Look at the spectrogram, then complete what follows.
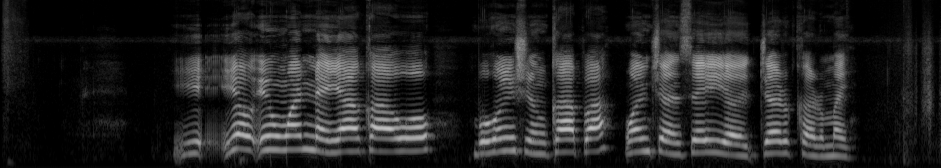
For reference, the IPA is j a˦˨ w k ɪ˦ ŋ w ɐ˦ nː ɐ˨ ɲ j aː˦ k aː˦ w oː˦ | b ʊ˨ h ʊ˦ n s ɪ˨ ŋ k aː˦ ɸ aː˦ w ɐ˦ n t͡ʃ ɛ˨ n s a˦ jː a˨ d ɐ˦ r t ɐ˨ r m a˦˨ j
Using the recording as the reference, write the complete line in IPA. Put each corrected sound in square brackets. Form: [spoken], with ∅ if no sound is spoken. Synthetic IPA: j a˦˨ w [ʔ] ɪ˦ ŋ w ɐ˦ nː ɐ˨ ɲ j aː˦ k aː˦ w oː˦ | b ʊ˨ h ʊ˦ n [ʃ] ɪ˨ ŋ k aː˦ ɸ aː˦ w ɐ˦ n t͡ʃ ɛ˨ n s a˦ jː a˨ [d͡ʒ] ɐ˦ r [k] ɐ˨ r m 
